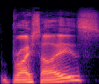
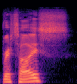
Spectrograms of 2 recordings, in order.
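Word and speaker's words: Briteise: bright something else so actually it's spelled b-r-i-t-e-i-s-e so it's like Brit ice right but it's just Bright Eyes do they say they're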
